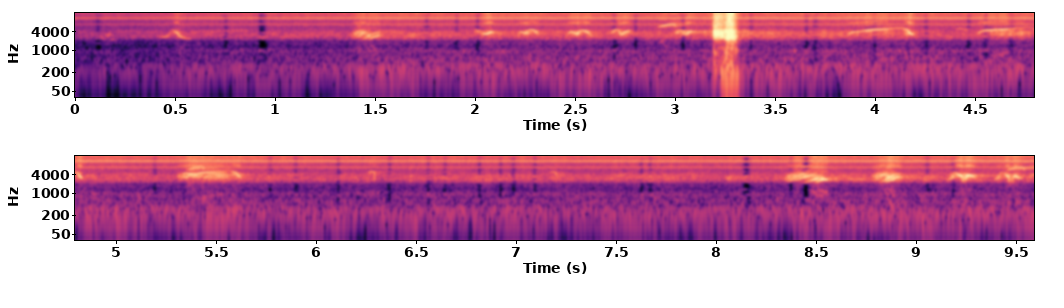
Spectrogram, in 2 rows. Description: A-48 gives a good example of an eagle sneeze, which is called a 'snite', before flying off.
